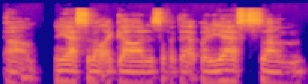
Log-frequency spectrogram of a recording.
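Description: Male podcast guest, husky breathy tone, loose rambling delivery with lots of fillers. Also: fairly low pitch, flat delivery, brisk, rough recording. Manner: rambling, filler-heavy, trails off softly. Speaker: guest anthropologist. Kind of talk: casual podcast conversation.

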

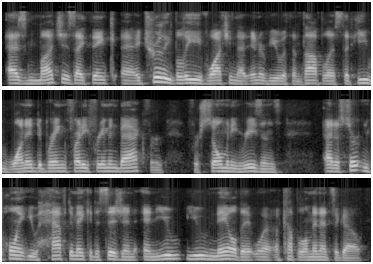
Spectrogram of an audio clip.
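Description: A man with a steady, mellow mid-range voice at normal speed co-hosts a casual sports podcast. He speaks earnestly and reflectively with plenty of fillers, and the podcast audio is muffled and lo-fi.

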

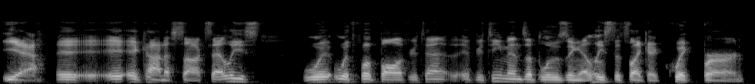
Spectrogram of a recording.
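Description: An American man co-hosting a sports podcast, chatting casually and haltingly, often repeating words. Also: on the low side, a bit bright, no room sound, lo-fi sound.

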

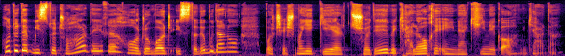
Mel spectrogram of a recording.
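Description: A woman reading a humorous teen storybook aloud with a playful, teasing delivery. Her voice carries a gravelly edge at a middle pitch. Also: expressive, darkish tone. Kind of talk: storybook narration for teens.

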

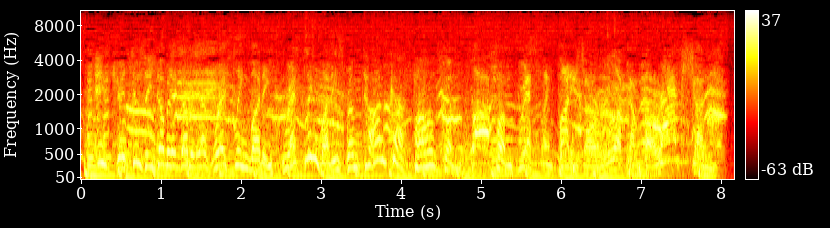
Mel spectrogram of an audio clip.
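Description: A man announcing a high-energy toy commercial, recorded like a lo-fi TV ad with music behind him. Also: huge pitch swings, measured pace, a loud crowd, exaggerated voice. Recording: dull lo-fi TV ad, loud music.

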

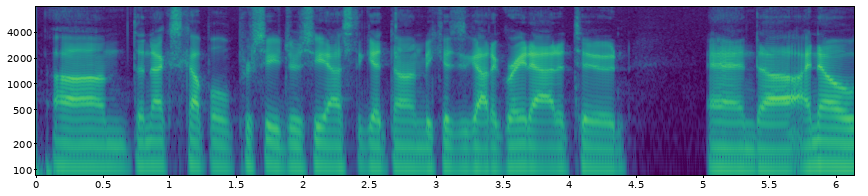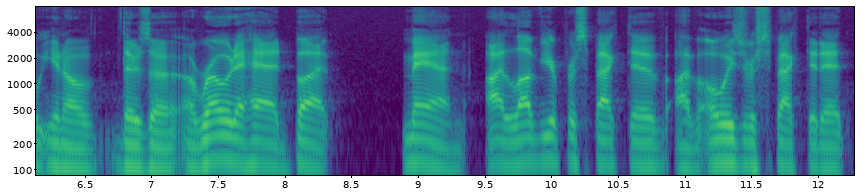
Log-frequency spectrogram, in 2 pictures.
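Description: A man's voice: sits low, smooth, dry recording, clean studio sound. A man hosting a podcast, talking casually in a rambling, encouraging way. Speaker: podcast host.

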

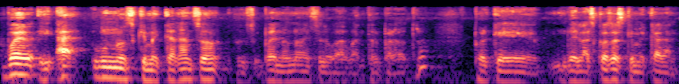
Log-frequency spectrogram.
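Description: A Mexican man in his forties co-hosting a loose, joking podcast chat. His voice sits on the low side, and he laughs easily and leans on slang. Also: moderate pace, a little mellow. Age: 40s. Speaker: podcast co-host. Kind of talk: casual comedic chat.

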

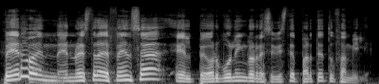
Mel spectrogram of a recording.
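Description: A man's voice: fairly high pitch, sing-song, fairly quick. A Mexican man co-hosting a casual podcast, joking with friends and reading viewer comments aloud. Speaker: podcast co-host.

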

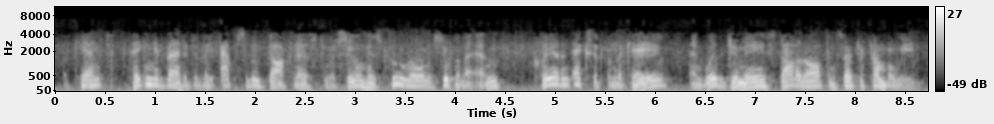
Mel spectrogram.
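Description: Lively old radio show narrator, tinny sound. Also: male voice, fairly high pitch, fairly quick, a little hiss or hum. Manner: dramatic storytelling narration. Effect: old radio show broadcast recording. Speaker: story narrator. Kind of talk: 1940s radio drama narration.

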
